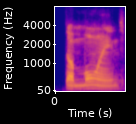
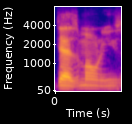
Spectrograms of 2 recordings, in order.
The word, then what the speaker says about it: Des Moines: to call desmondis Iowa that's actually pronounced Des Moines but I piss certain people off by saying desmondes and well that's fun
